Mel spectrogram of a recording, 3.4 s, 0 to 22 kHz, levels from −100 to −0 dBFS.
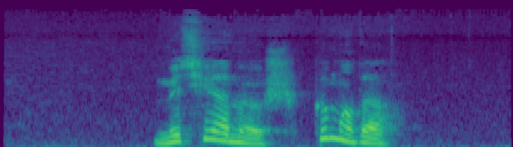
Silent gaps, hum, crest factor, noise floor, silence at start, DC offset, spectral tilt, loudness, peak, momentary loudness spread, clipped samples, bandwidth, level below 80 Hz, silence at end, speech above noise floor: none; none; 16 dB; -67 dBFS; 1.05 s; under 0.1%; -7 dB/octave; -30 LUFS; -16 dBFS; 9 LU; under 0.1%; 14 kHz; -64 dBFS; 0.8 s; 38 dB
